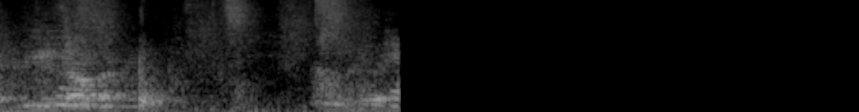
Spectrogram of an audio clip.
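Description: Indistinct voices in a room for about two seconds, then the sound cuts off suddenly to dead silence.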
